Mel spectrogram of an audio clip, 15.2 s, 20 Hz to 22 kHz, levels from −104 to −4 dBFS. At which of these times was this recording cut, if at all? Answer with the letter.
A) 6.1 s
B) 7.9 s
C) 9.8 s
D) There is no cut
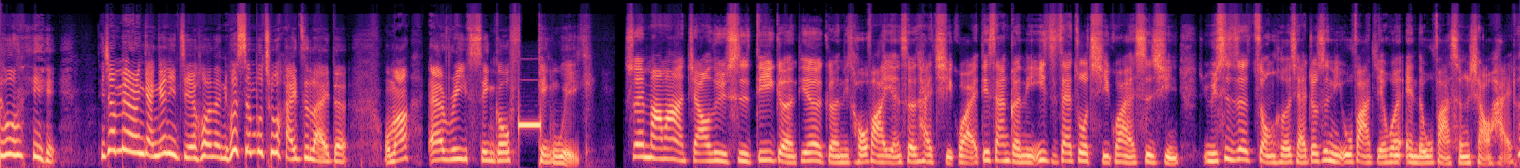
B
